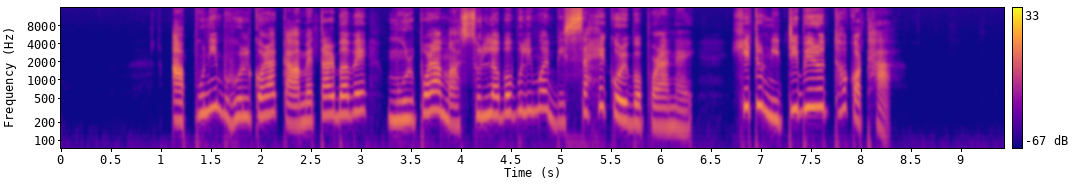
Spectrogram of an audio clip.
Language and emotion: Assamese, disgusted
